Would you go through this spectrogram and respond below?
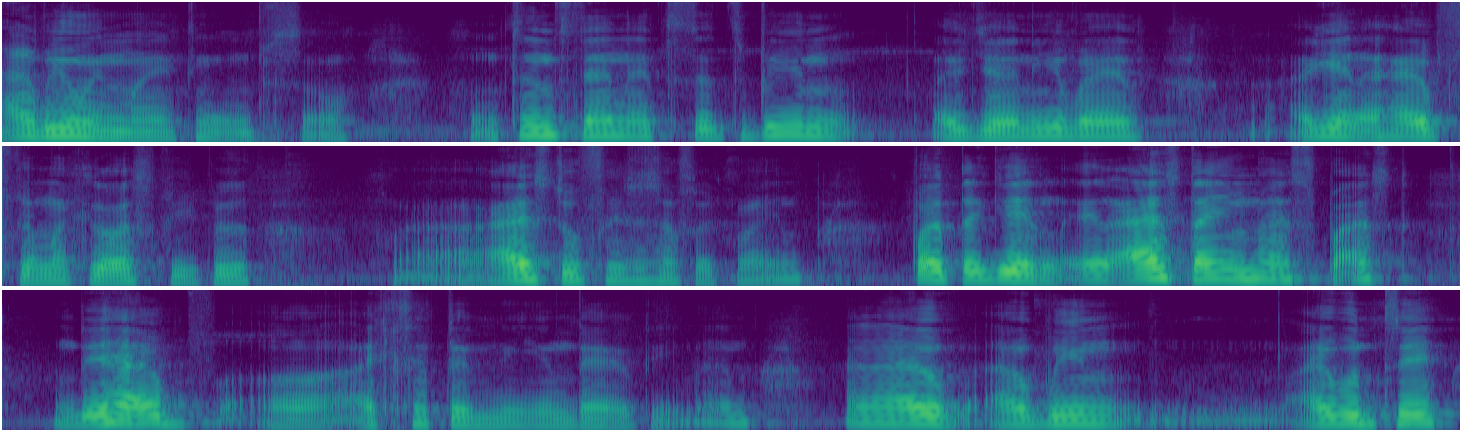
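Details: Adult man with cerebral palsy who describes himself as quadriplegic, speaking in his own voice in an interview; dysarthria (cerebral palsy).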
